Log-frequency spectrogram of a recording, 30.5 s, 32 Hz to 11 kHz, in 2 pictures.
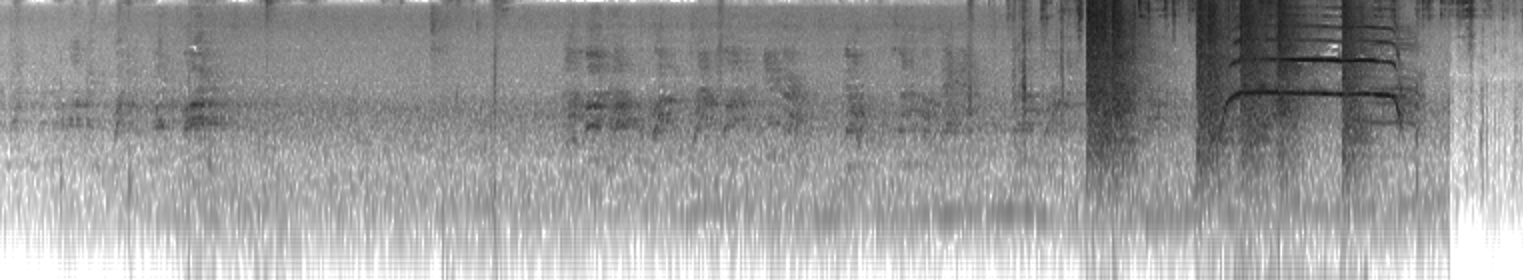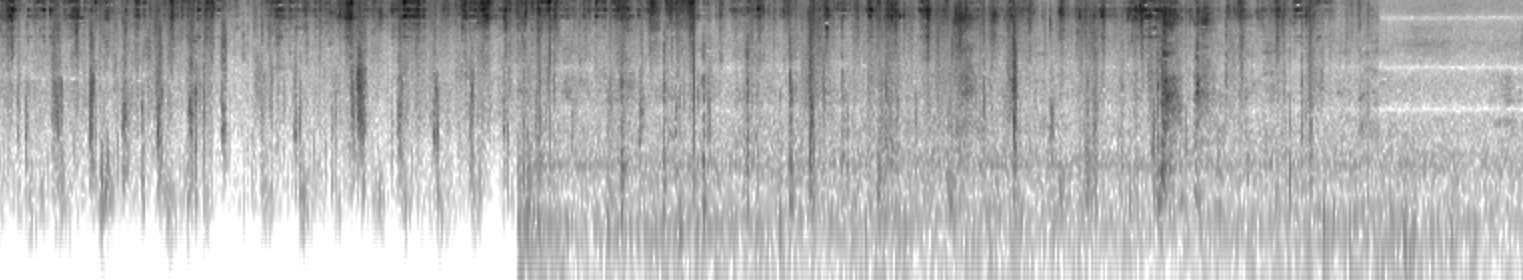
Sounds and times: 0.0s riding your horse 5.2s
9.1s arguing 29.2s
9.6s riding your horse 29.2s
10.8s shooting 13.9s

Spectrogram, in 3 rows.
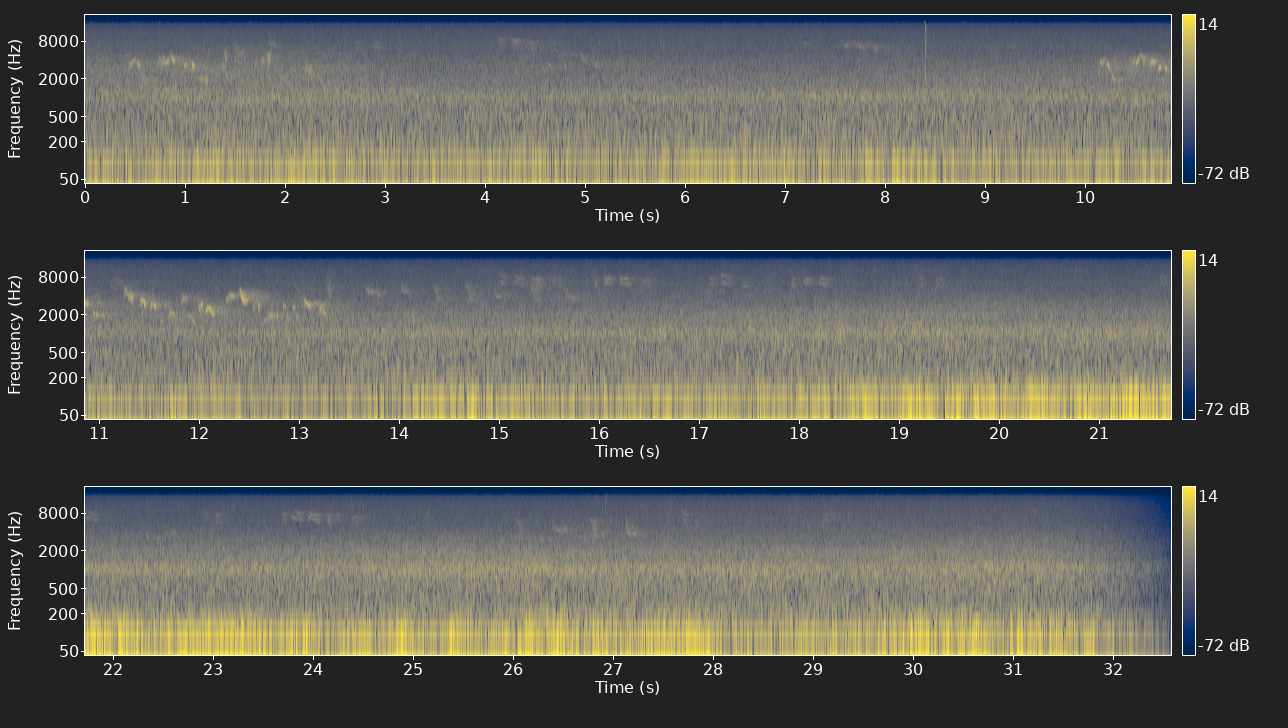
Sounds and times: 10.1s birds singing 16.5s

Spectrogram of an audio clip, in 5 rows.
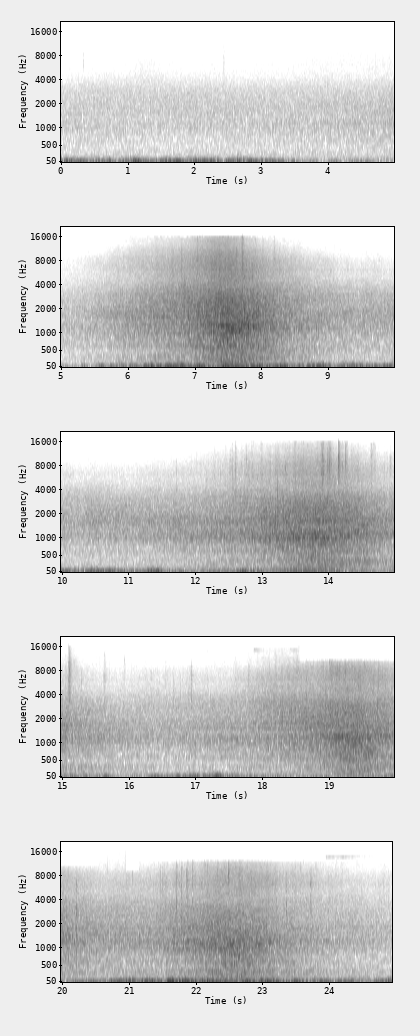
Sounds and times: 3.4s cars passing by 24.9s

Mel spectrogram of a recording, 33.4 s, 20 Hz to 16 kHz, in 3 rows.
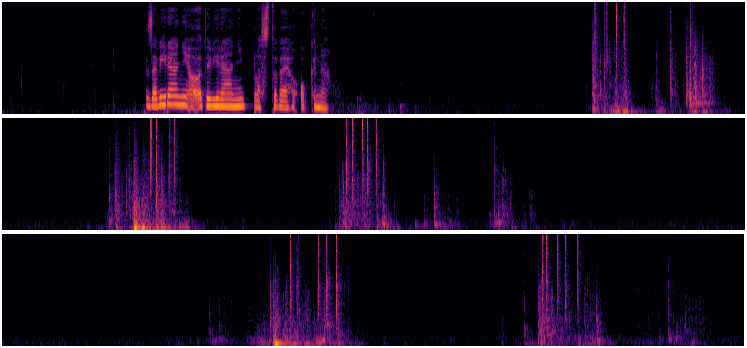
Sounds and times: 8.8s plastic window open/close 10.8s
12.7s plastic window open/close 14.1s
16.2s plastic window open/close 19.3s
25.4s plastic window open/close 28.0s
29.8s plastic window open/close 33.4s

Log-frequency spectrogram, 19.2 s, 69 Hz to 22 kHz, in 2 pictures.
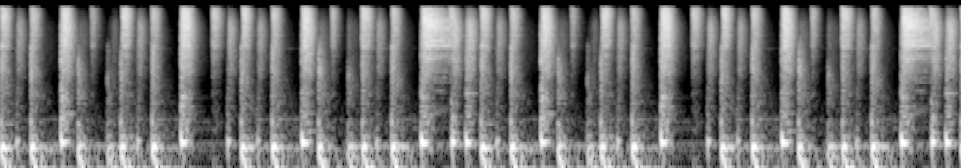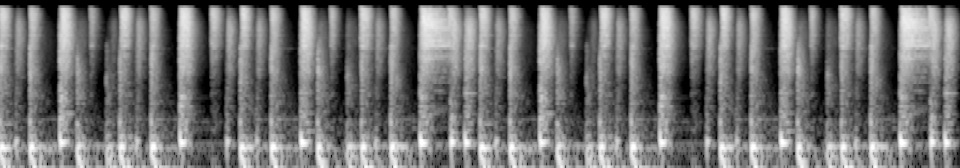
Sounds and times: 0.0s Real drums 19.2s

